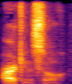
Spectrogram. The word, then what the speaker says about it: Arkansas: And the shit really is pronounced Arkansas. But how? Like, look how it's spelled. And then look how they want you to say it. It's spelled Arkansas, but the shit is pronounced Arkansas. – How? – Because I guess certain. – I'm listening. – I guess certain words. – Certain words. – I guess certain letters. Yeah, I guess certain letters is silent.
